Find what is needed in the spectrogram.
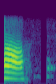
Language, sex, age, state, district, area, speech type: Kannada, female, 18-30, Karnataka, Kolar, rural, conversation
